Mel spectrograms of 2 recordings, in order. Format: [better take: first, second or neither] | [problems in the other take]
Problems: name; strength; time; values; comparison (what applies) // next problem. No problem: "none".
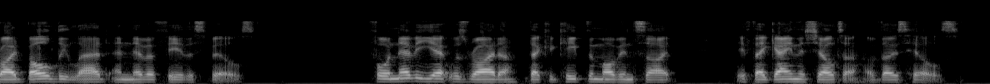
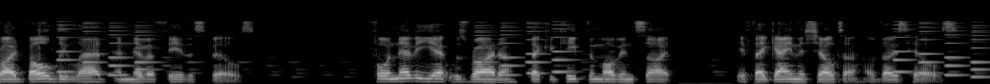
first | noise reduction (classical method Wiener filter)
